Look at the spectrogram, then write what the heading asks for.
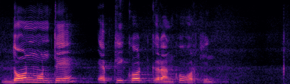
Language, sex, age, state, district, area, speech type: Bodo, male, 45-60, Assam, Chirang, urban, read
